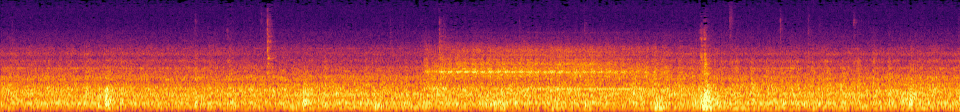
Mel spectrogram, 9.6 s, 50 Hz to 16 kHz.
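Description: Interior running sound of a JR Kyushu 787 series limited express, heard in the green private compartment of its KuMoRo 787 motor car: a steady rumble of wheels and running gear. A few sharp knocks come through, the loudest about seven seconds in, and a faint steady whine sounds for about two seconds near the middle.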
